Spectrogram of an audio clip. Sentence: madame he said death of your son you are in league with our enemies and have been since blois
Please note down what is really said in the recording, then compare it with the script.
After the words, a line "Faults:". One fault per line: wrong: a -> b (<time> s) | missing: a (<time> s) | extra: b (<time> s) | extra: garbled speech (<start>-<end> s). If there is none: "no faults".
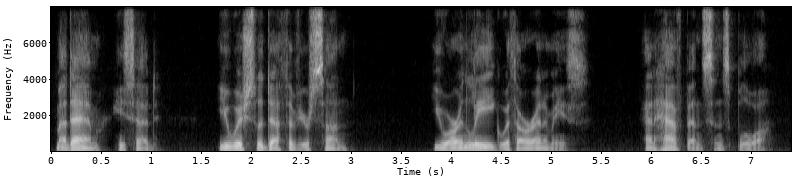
madame he said you wish the death of your son you are in league with our enemies and have been since blois
Faults:
extra: you wish the (1.6 s)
